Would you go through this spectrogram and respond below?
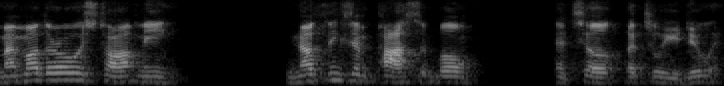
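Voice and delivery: emotion catching in the throat. Recalling a mother's advice while telling how an office was found, a little choked up. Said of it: "sorry, a little choked up".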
